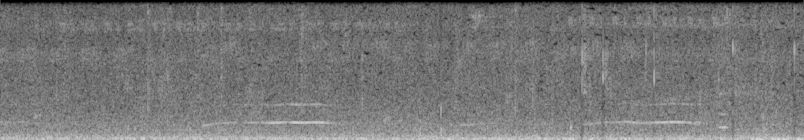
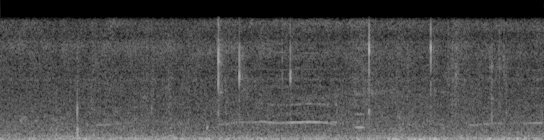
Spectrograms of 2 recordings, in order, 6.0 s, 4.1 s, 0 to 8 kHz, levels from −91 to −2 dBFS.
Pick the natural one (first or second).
first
